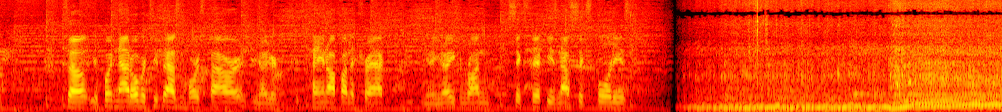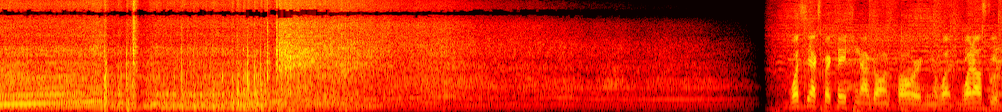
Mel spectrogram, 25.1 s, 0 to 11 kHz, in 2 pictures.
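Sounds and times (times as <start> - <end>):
car engine revving: 8.5 - 23.0.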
